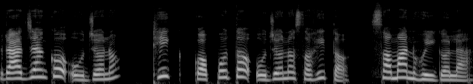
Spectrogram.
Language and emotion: Odia, neutral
